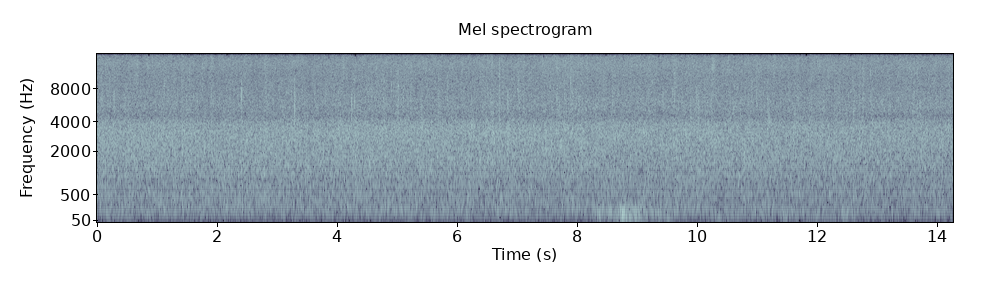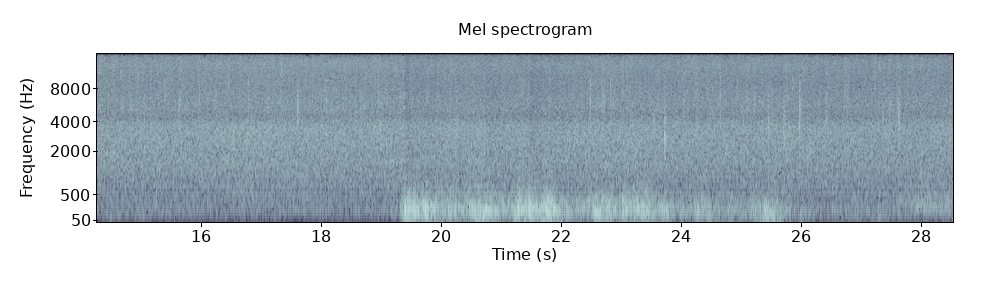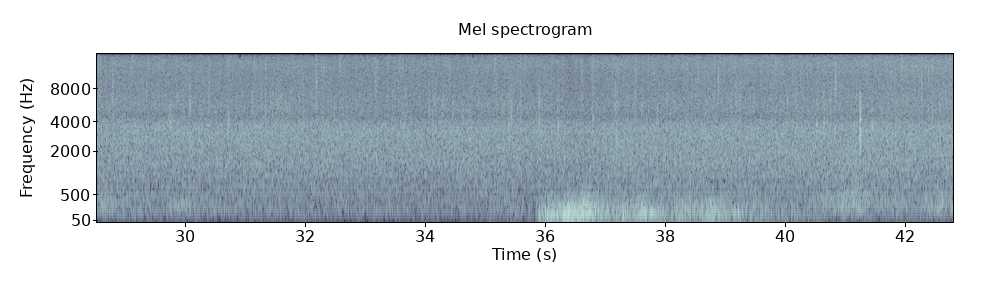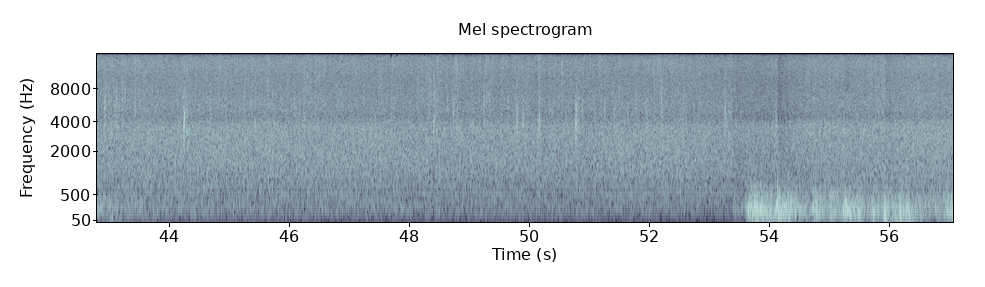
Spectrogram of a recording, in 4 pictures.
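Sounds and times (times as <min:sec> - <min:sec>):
heavy rain: 0:00.0 - 0:57.0
rolling thunder: 0:35.9 - 0:39.4, 0:53.6 - 0:57.0.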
